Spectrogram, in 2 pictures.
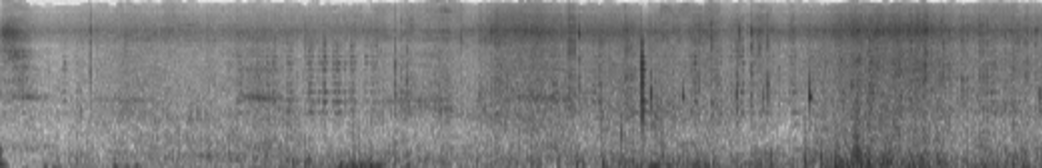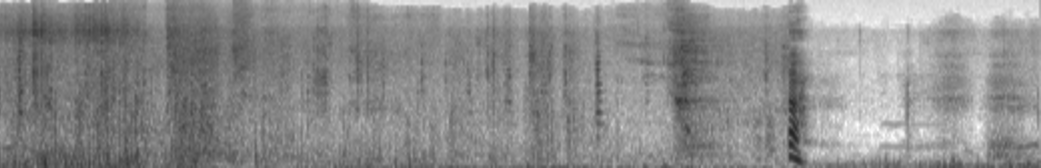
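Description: Skis sliding and scraping over snow during a downhill run, with wind buffeting the microphone in gusts. Near the end a short, loud sound glides steeply down in pitch.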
